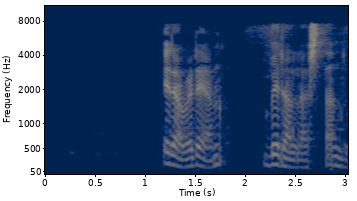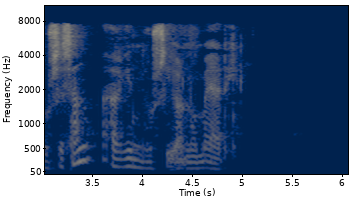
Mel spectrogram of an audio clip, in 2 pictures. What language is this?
Basque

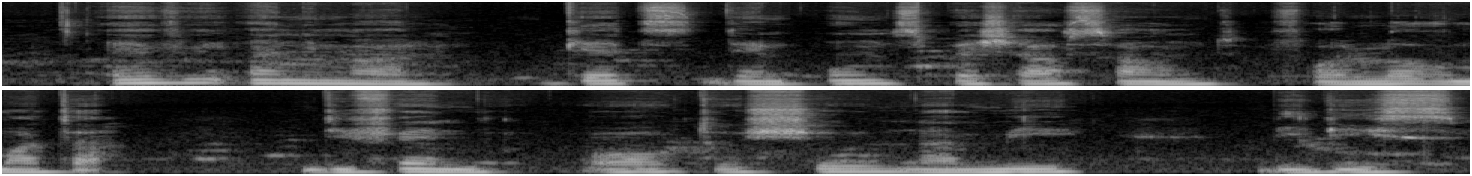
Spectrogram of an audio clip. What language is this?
Nigerian Pidgin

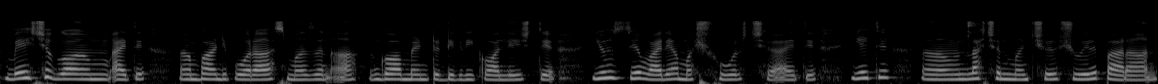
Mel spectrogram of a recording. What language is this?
Kashmiri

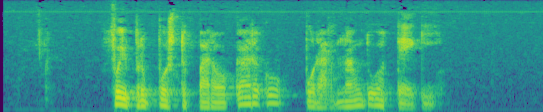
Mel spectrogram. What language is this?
Galician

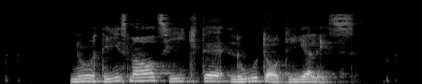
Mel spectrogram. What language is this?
German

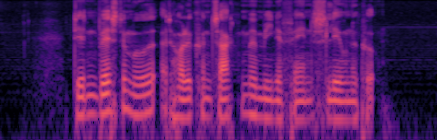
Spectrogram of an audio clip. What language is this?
Danish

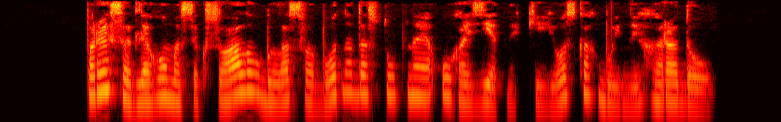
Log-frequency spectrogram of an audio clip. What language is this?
Belarusian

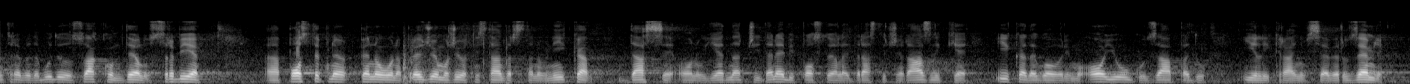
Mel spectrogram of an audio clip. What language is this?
Serbian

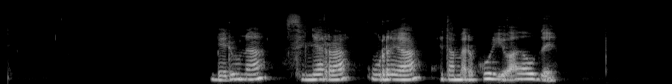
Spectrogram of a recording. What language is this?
Basque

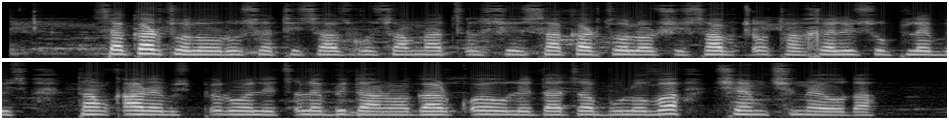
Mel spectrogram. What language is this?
Georgian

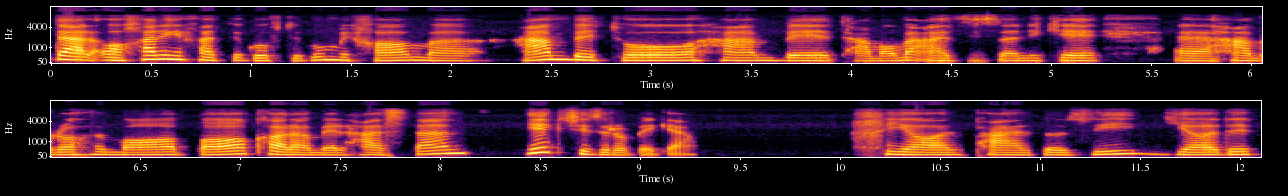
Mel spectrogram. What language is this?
Persian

